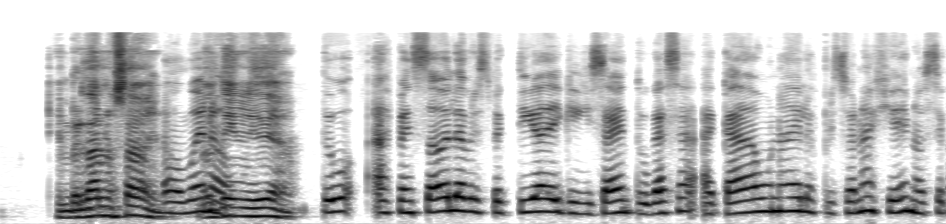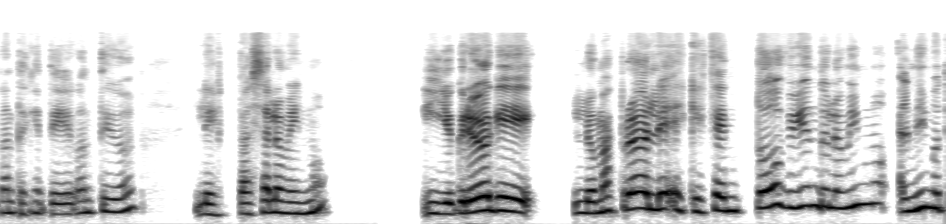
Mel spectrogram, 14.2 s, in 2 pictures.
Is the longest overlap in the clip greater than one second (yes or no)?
no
